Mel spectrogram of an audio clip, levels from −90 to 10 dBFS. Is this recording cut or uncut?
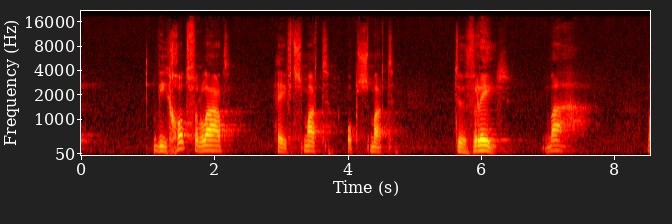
uncut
